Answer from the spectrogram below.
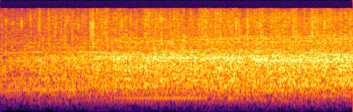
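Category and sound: sound effect, applause sound effect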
